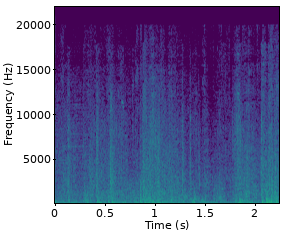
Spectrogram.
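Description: Dense gunfire rattles through a Fortnite Battle Royale match, a steady, loud barrage of overlapping shots that barely lets up across the short stretch.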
